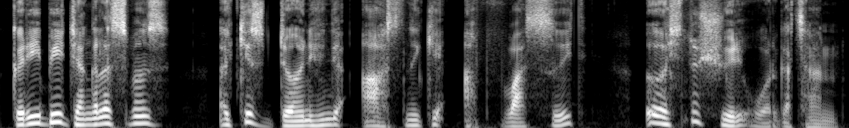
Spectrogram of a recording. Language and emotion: Kashmiri, fearful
